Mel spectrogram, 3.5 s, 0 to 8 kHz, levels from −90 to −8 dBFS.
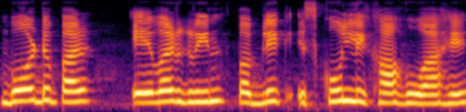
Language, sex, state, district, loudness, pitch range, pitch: Hindi, female, Uttar Pradesh, Muzaffarnagar, -12 LUFS, 260-295 Hz, 280 Hz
